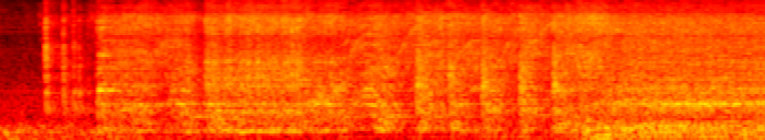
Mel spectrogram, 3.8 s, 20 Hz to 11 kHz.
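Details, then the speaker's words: 2007 Chrysler 300 3.5-liter V6 with good battery, charging: labored, slow, uneven dragging crank before catching, worn starter struggling to spin engine; later replaced, grounds also to be checked. "Yeah, you can hear it drag a little bit. Try it one more time. It's starting real slow, guys."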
